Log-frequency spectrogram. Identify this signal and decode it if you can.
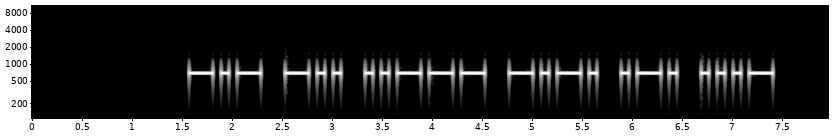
Morse code, heard as a keyed tone, about 15 wpm, 700 Hz. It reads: KD2CRV
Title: USA Call Signs - 6 Characters - Repeated 2x - 15wpm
